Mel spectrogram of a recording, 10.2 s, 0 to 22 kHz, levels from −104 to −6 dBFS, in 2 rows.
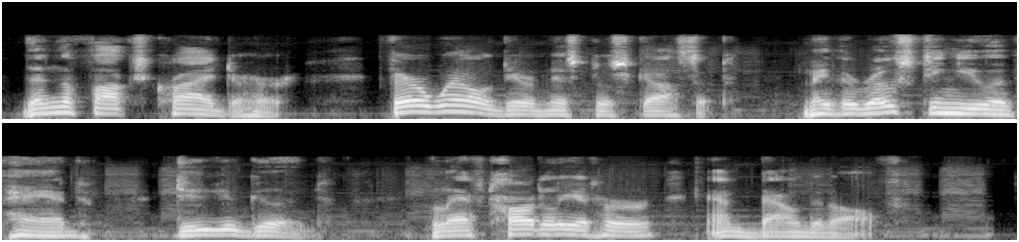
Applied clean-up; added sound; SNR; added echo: neural separator model SepFormer DNS4.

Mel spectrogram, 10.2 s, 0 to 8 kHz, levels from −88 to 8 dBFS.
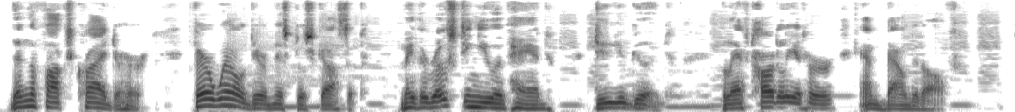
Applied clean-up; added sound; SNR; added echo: classical method Wiener filter.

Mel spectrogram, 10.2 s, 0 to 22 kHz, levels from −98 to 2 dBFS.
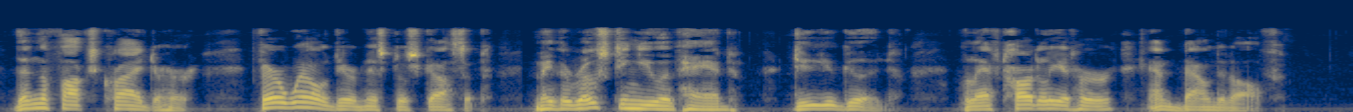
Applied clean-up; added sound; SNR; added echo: none; none; none; none.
